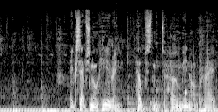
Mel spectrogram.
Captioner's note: birds chirping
